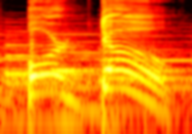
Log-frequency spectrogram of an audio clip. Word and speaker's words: Bordeaux: They have so many silent letters. Like, Bordeaux is E-A-U-X. Has an E-A-U-X. They can just handle it with an O. Bordeaux with an O.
